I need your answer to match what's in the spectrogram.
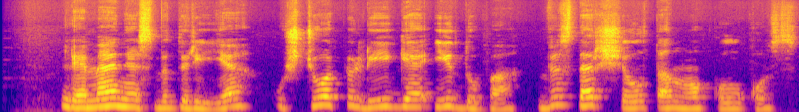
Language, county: Lithuanian, Tauragė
